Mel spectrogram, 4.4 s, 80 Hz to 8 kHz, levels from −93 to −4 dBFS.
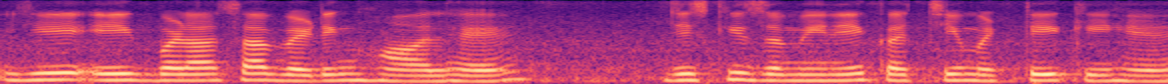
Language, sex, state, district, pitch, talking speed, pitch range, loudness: Hindi, female, Uttar Pradesh, Lucknow, 215 Hz, 190 wpm, 205-225 Hz, -15 LUFS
